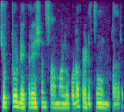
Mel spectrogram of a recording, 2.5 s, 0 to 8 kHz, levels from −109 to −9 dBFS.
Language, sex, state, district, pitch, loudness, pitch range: Telugu, male, Telangana, Nalgonda, 120 Hz, -21 LUFS, 115-130 Hz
